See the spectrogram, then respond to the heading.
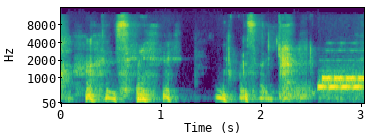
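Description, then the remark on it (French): People talk for a couple of seconds, then the speaker's mobile phone starts ringing, a loud steady electronic tone that continues to the end. “Mais, ah, mon téléphone. on s'excuse.”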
